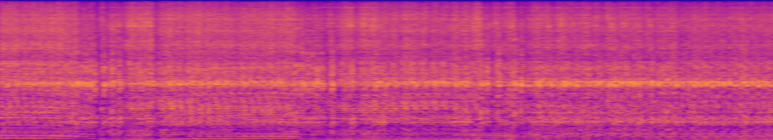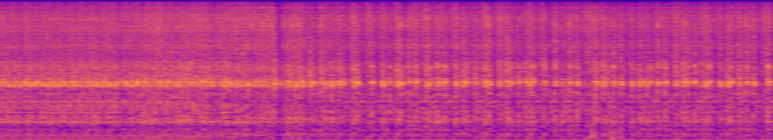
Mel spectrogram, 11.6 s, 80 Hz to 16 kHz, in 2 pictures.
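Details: Chrysler Grand Voyager 2.8 CRD diesel idling with busy metallic rattle; not accessory belt or power steering, persisted after balance shaft removal; cause was a badly cracked flexplate between crank and torque converter in the bell housing.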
